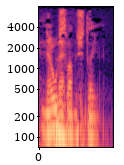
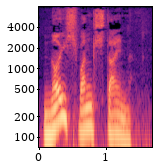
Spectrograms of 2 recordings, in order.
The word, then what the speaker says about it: Neuschwanstein: Tady ten v podstatě zámek, nebo tady to ústřední sídlo Wittelsbachů by se mělo jmenovat Neuschwanstein. – Ne. Neuschwanstein. Ne. Neuschwanstein. – Jo, tak Neuschwanstein. – Neuschwanstein, no, je to hrozný.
